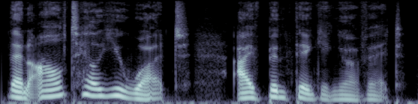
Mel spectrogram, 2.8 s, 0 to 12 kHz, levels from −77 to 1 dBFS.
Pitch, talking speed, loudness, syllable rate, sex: 140 Hz, 215 wpm, -19 LUFS, 5.1 syllables/s, female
